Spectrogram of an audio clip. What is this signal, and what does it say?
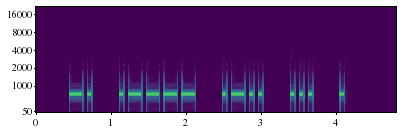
Morse code, heard as a keyed tone, about 20 wpm, spaced as for 15 wpm, 700 Hz. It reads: N1LSE
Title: 076 Lesson 13g - Letter L - Call Signs 20wpm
